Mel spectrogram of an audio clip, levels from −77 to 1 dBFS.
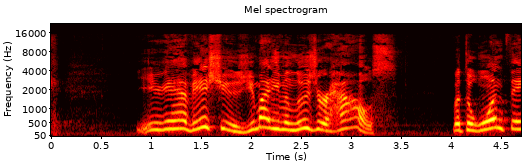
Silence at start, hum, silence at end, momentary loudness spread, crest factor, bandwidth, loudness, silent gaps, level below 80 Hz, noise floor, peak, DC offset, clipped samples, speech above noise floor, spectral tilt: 0 s; none; 0 s; 10 LU; 18 dB; 15.5 kHz; -22 LUFS; none; -64 dBFS; -58 dBFS; -4 dBFS; under 0.1%; under 0.1%; 37 dB; -4 dB/octave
